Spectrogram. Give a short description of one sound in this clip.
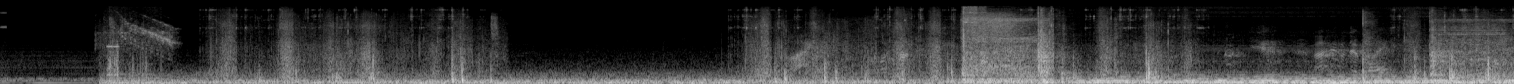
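A low electronic hum fills an indoor space.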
